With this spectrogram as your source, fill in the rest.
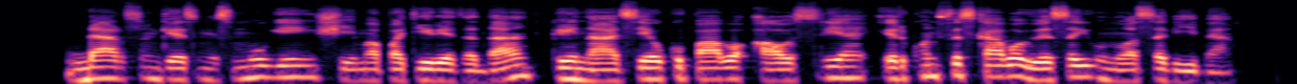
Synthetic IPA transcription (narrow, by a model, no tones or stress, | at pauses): d̪ɐɾsʊŋʲkʲɛsʲnʲɪsmuːɡʲɛɪʃʲɛɪmɐpɐt̪ʲiːɾʲeːt̪ɐd̪ɐkɐɪnɑːt̪sʲɪjɛɔkʊpɑːʋoːʔɐˑʊsʲt̪ʲɾʲɪjɛɪɾkɔːnʲfʲɪskɑːʋoːʋʲɪsɐjuːnuɔsɐʋʲiːbʲæː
